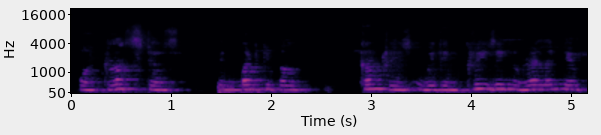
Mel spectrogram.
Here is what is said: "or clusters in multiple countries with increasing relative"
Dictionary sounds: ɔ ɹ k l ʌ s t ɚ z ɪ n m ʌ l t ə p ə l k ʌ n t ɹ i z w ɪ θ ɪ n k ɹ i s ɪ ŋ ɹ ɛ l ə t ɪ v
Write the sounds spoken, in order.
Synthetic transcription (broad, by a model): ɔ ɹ k l ʌ s t ɚ z ɪ n m ʌ l t ə p ə l k ʌ n t ɹ i z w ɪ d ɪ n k ɹ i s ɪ ŋ ɹ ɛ l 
